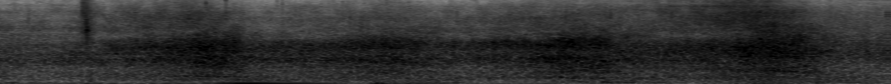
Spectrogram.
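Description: A helicopter passes overhead on a hazy, cloudy day, its steady, loud engine and rotor roar swelling and easing without a break, with some wind across the microphone.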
